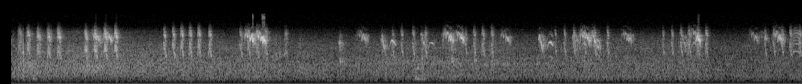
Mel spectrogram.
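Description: Small birds chirping, many quick series of short high notes overlapping, over a steady background hiss.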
